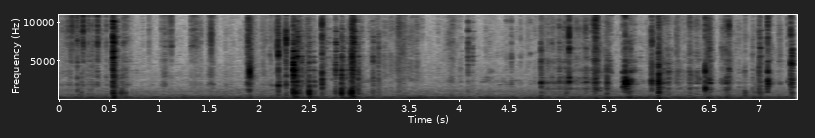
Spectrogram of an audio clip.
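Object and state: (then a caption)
Glitter-coated soap bar being carved. A palm-sized solid soap bar with a purple glitter coating, held in hand, is shaved with a metal box-cutter blade, carving away to the white soap underneath. Crisp, bright scraping and cutting sounds come in quick, irregular bursts, each snap dying away almost at once over a faint steady background.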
